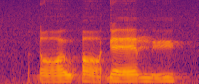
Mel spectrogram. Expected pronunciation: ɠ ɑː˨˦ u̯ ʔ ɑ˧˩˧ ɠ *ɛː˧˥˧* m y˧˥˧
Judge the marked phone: incorrect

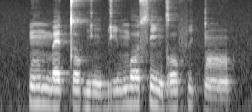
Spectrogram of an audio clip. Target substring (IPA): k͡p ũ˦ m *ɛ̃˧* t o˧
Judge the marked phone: incorrect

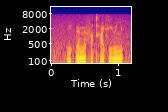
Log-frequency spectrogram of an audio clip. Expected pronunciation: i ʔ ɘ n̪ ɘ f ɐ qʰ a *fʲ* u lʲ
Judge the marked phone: correct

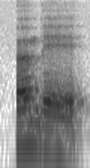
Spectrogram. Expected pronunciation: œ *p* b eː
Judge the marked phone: incorrect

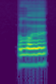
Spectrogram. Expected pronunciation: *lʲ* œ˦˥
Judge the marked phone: incorrect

